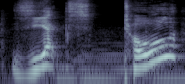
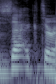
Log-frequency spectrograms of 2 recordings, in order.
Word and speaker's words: Zxtole: There's one guy called Zector, and his name is written like ZX. Tole, like ZXTOLE, ZX Toll or whatever, but no, he's called Zector in the show.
